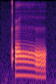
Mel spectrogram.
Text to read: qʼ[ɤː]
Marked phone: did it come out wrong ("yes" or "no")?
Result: yes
